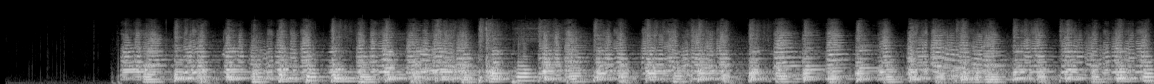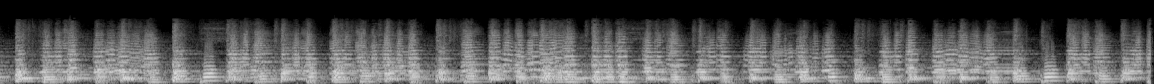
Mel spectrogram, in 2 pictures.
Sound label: SAUERKRAUT POLKA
